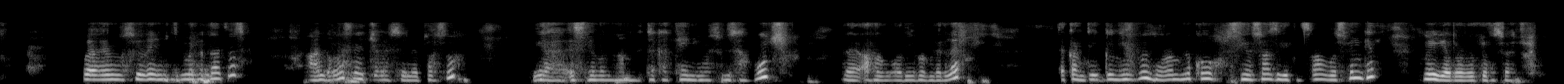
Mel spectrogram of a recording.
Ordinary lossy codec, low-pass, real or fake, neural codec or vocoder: AAC, 32 kbps; 7.2 kHz; fake; codec, 16 kHz, 1.1 kbps, Voila-Tokenizer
